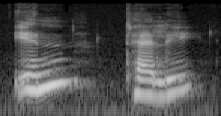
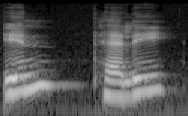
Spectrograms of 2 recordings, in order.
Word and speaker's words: inteligente: Intelligent is inteligente. It's got 5 syllables. Inteligente. Inteligente.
